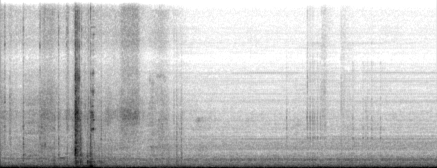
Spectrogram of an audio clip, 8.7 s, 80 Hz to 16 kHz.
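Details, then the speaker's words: 1995 Chevy K1500 5.7 TBI, warmed up after driving a few minutes, idling at a light: low steady rumble, no stumble or hunting; idle smooth, as it normally becomes once driven despite its intermittent idle fault. "right see now it's running perfectly spine that's what it does first Crank It Up start running like that and it runs perfectly smooth after you drive it for a few [Music] minutes"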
